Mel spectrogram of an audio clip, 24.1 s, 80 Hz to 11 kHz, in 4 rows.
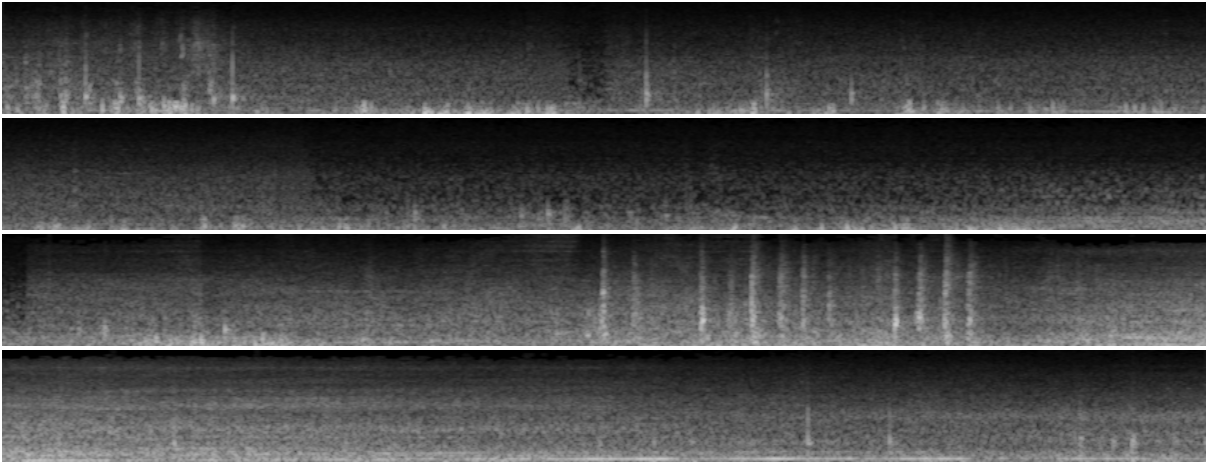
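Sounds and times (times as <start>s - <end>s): train running on rails: 12.2s - 24.0s.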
